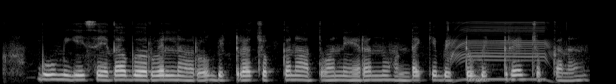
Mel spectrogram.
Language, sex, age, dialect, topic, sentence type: Kannada, female, 18-24, Dharwad Kannada, agriculture, question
